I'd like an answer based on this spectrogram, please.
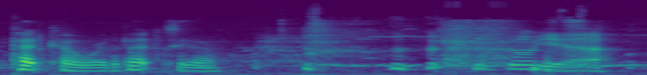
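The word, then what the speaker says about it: Pekoe: So it's Pico, not Petco. Okay, Yeah, so it's Pico. not Petco, where the pets go. That's why I have to remember it. I would say the K is in the second syllable.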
